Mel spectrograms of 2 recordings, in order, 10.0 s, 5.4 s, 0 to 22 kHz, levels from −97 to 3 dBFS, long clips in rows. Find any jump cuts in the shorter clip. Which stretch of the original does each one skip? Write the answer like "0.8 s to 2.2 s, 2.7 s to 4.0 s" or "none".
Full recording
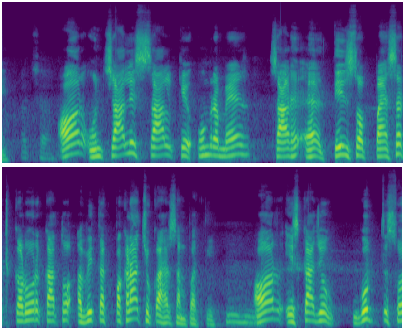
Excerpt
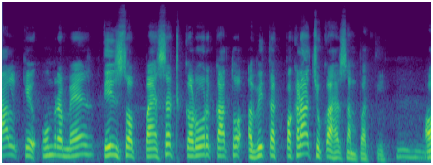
3.1 s to 4.0 s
